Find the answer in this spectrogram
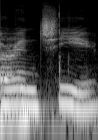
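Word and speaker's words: Orenchi: Is it just spelled like orange? No, orange. O-R-E-N. Oh, I see. CHI. Orangey ramen.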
